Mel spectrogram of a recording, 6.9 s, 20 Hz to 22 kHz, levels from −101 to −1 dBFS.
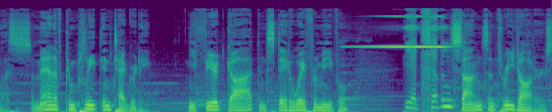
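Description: A microphone picking up its own loudspeaker sets off loudspeaker feedback squeal from 4.26 to 5.89 s: a 4 kHz tone swells over roughly 0.7 s, peaking about 5 dB above the sound.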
